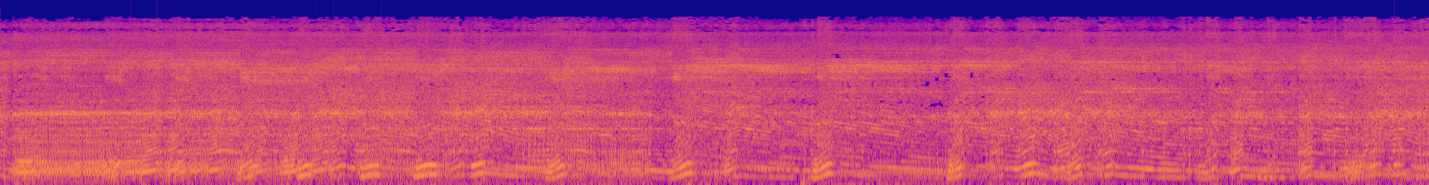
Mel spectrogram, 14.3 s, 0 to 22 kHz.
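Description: Small motorcycle engines with 57 mm big-bore cylinders, a Yamaha Z and a Modenas Dinamik, revved again and again, the pitch climbing and dropping more than once a second. Overlapping sweeps at different pitches suggest both bikes are running.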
